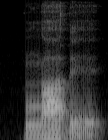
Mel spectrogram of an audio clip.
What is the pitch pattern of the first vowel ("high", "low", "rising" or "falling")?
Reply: high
